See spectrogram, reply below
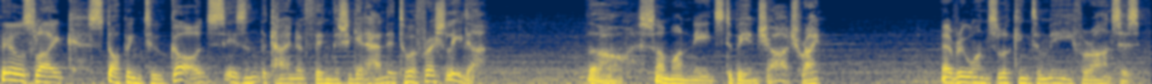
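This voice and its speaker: Earnest young hero leader. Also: male voice, fairly low pitch, animated, unhurried, music in the background. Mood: uncertain, earnest. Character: young male leader of heroes, earnest, resolute. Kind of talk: dramatic video game acting.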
